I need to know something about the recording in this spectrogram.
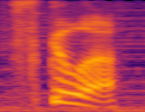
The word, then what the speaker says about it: Scylla: Scylla? Am I pronouncing that right? Skilla.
